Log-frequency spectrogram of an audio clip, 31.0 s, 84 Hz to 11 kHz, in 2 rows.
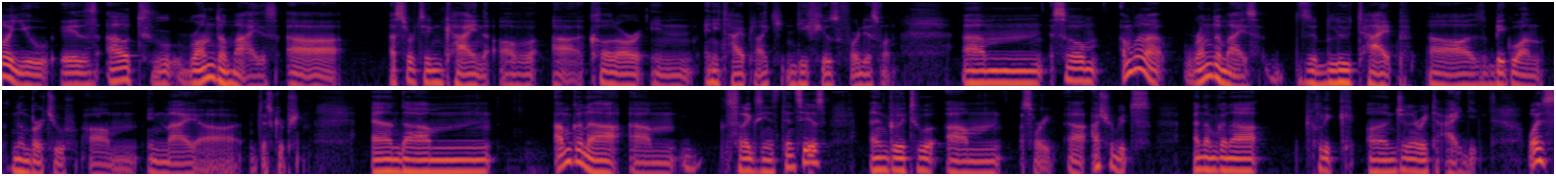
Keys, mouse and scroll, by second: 12.7 click, 20.8 click, 24.5 click, 25.0-25.9 scroll down 1, 25.9 click, 29.3 click.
